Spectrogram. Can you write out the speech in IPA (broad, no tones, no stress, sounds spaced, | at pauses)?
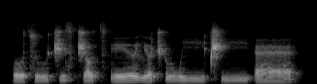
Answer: o t͡s uː t͡ʃ i z t͡ʃ ɒ ʊ̯ t͡sʼ eː ə̯ lʲ ɒ t͡ʃʼ u w iː t͡ʃʼ iː ʔ æː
